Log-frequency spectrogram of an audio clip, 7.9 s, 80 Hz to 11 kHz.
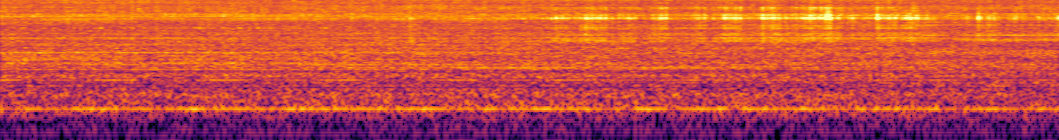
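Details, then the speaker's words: Probably late-1980s Emerson Quiet Kool 6,300 BTU window air conditioner, possibly Fedders-made, just started: steady even hum with faint constant tone, compressor and fan running normally, already cooling; rated 5.9 A, drawing about 4.7 A at 118 V. "it's already getting nice and cool foreign this air conditioner is rated at 5.9 amps"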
